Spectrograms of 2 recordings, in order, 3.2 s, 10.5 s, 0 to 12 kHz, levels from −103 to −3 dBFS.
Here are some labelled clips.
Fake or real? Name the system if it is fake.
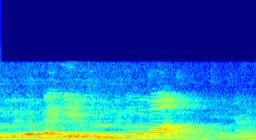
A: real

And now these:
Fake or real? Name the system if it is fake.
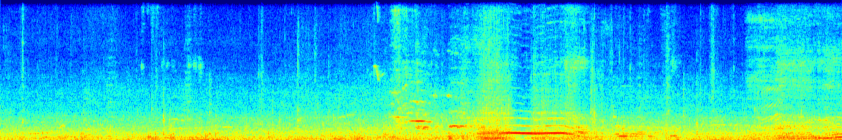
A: real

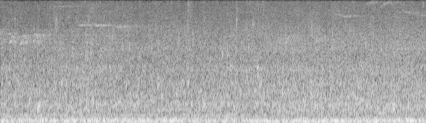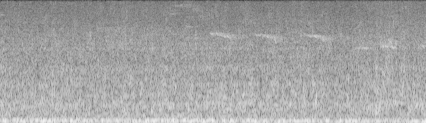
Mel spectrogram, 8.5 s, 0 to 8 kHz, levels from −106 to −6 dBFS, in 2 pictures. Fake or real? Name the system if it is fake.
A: real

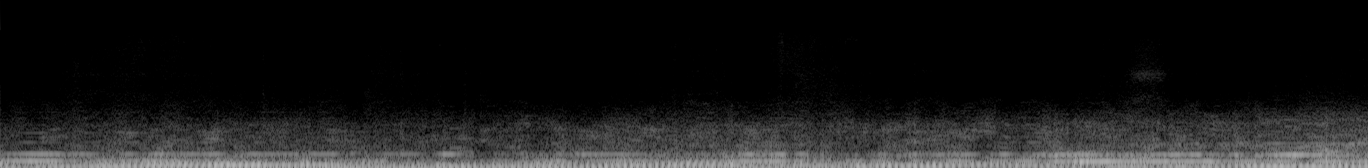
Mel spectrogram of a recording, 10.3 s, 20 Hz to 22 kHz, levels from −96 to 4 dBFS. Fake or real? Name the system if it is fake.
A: fake, codec, DAC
